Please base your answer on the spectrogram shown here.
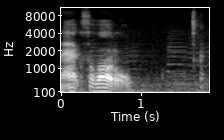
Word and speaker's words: axolotl: And if you pronounce it in the Noat people's native language, the X is pronounced with an SH, and a TL is mostly a T sound, a hard T sound.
